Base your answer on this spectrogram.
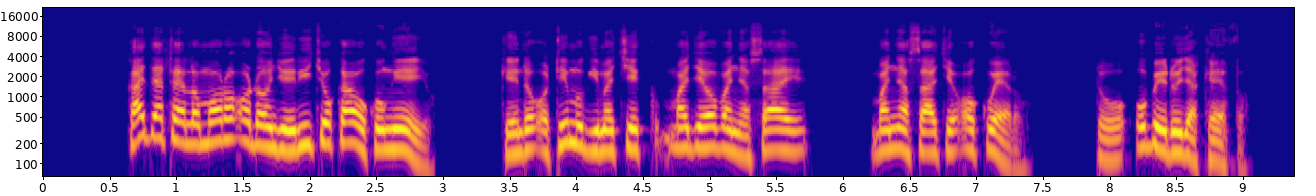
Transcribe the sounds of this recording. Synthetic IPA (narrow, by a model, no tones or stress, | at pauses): kad͡ʒatɛlɔmɔɾɔʔɔdɔɲd͡ʒɔeɾit͡ʃokaokoŋejo̰ | kendoɔtɪmoɡimat͡ʃɪkmad͡ʒɛhɔvaɲasaje | maɲasat͡ʃeʔɔkwɛɾɔ̰ | tɔʔobedod͡ʒakɛt̪ɔ̰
